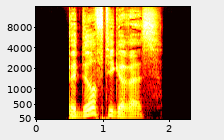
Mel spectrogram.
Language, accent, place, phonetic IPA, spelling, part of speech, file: German, Germany, Berlin, [bəˈdʏʁftɪɡəʁəs], bedürftigeres, adjective, De-bedürftigeres.ogg
- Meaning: strong/mixed nominative/accusative neuter singular comparative degree of bedürftig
